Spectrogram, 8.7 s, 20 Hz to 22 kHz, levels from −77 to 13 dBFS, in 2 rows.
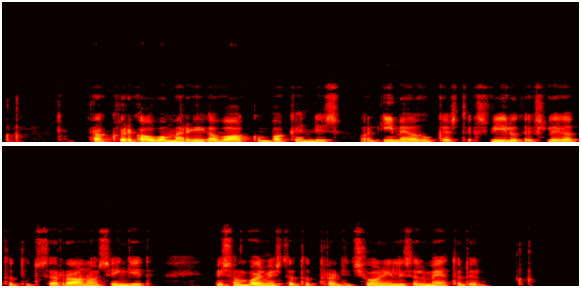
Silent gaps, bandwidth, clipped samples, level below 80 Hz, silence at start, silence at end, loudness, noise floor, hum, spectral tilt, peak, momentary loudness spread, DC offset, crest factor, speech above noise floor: none; 9.4 kHz; under 0.1%; -66 dBFS; 0.65 s; 0.7 s; -20 LUFS; -52 dBFS; none; -6.5 dB/octave; -2 dBFS; 11 LU; under 0.1%; 18 dB; 33 dB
